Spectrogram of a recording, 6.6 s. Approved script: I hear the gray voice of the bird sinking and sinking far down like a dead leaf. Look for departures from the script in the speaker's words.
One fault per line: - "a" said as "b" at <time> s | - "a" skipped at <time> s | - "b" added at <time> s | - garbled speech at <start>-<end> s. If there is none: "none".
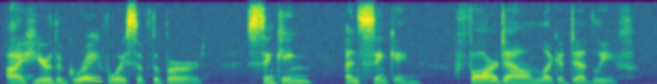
none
